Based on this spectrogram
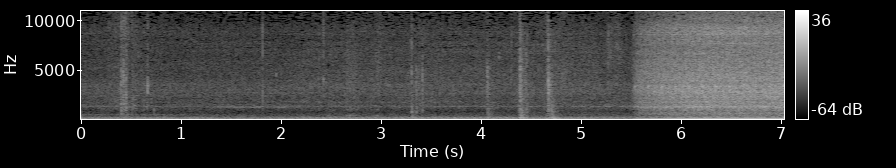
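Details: Toyota Supra Mk3 7MGE turbo conversion after switching from distributor to 2JZ/IS300 coils with stock 7MGTE igniter; starts fine, tach not working; steady even low rumble at idle, no misses: normal idle.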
